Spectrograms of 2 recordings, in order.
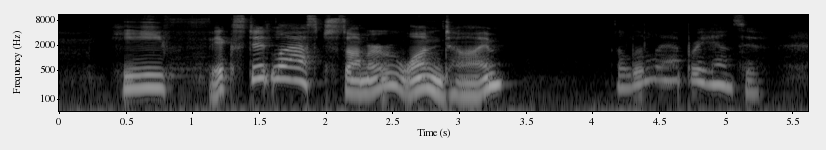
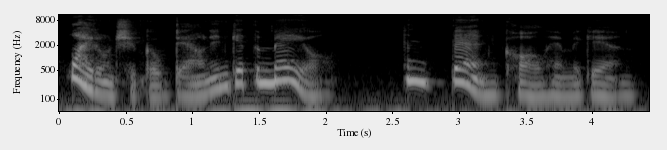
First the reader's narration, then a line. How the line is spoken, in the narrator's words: Allison said soothingly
